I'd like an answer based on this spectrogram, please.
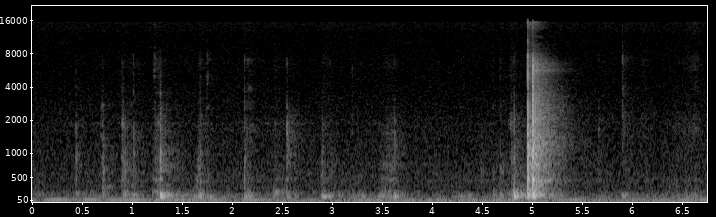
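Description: Scattered light clicks and taps as the small motor and wires are fitted into the white plastic brush-head housing of a Deerma VC25 vacuum, with one louder click about five seconds in.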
